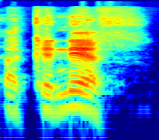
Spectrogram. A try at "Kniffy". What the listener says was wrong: No, it's never silent. If you're pronouncing the K, you're pronouncing the E.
